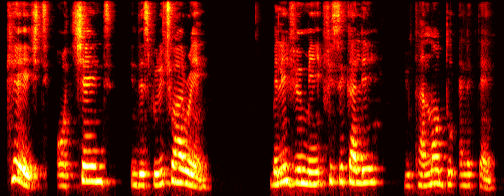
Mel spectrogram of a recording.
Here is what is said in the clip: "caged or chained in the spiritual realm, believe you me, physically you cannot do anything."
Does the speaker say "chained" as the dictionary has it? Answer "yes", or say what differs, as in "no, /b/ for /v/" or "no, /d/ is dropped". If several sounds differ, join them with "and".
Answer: yes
